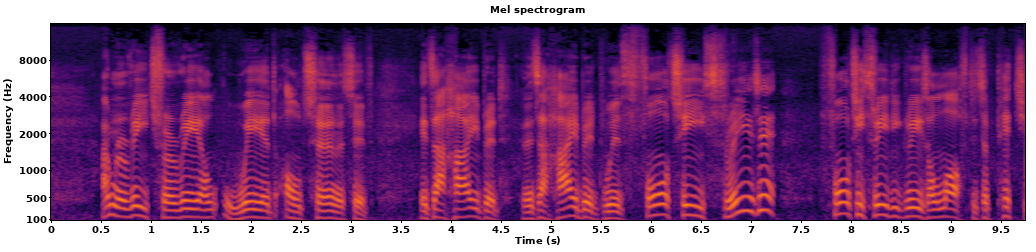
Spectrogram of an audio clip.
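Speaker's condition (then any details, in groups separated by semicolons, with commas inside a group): No condition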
